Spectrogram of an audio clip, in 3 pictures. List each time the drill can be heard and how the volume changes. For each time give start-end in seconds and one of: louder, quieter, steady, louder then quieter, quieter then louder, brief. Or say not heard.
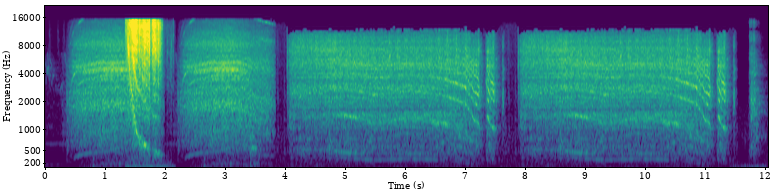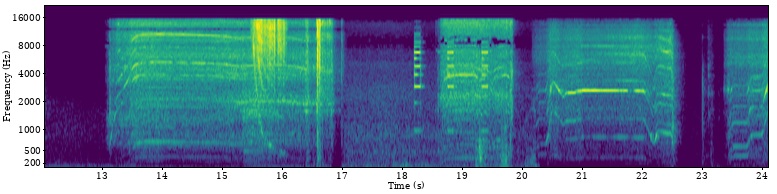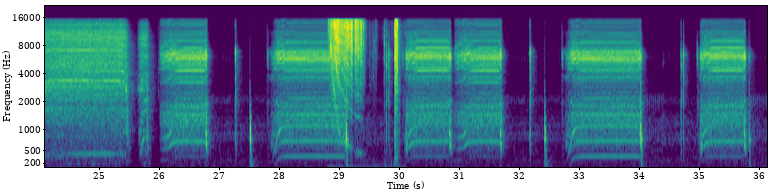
0.3-36.1 steady.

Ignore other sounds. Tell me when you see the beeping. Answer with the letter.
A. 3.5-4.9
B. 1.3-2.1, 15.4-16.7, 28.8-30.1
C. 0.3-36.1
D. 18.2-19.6
D.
